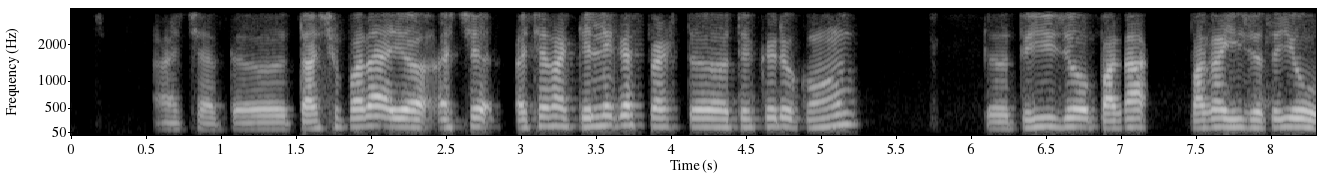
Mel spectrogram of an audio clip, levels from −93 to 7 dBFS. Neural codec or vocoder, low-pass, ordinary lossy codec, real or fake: none; 3.6 kHz; none; real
